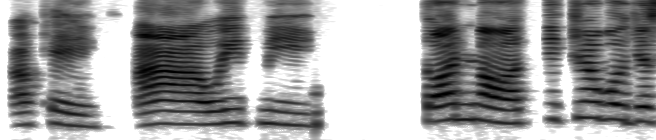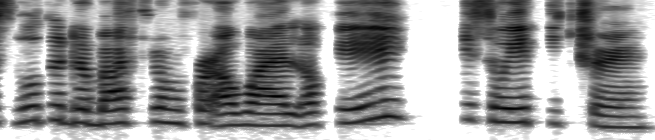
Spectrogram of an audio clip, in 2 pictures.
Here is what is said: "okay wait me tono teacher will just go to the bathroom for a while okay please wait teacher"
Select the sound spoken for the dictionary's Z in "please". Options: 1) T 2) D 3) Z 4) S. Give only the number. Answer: 4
